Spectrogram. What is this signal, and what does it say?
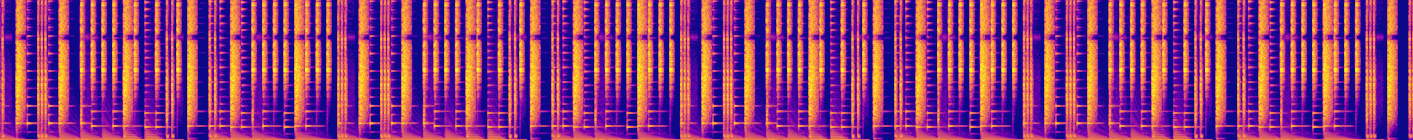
There is no code.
